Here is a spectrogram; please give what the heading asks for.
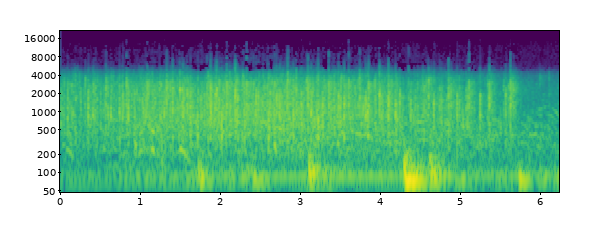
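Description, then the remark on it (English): A crowd at the Florida Folk Festival applauds the festival's director steadily for several seconds, a dense wash of many hands clapping at once with a dull, muffled tone, holding fairly even in loudness throughout. “Let's give her a big hand of applause.”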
